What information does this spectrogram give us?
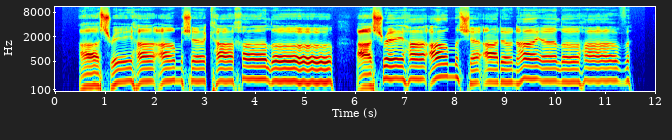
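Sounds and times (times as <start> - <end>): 
prayer chanting: 0.5 - 11.6.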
